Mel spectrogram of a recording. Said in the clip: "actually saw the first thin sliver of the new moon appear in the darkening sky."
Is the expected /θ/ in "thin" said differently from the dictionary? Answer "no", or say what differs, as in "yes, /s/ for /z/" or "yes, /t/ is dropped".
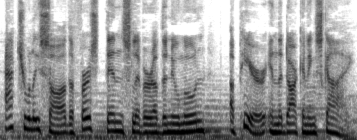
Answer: no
